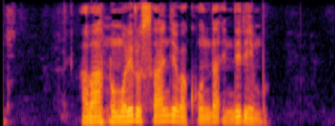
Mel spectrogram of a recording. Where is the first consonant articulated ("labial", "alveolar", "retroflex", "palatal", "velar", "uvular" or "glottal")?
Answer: labial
